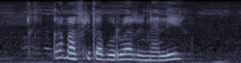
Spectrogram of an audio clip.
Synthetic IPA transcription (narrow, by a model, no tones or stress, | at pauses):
kʼamafrikʼabʊrɪwarɪnalɪ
